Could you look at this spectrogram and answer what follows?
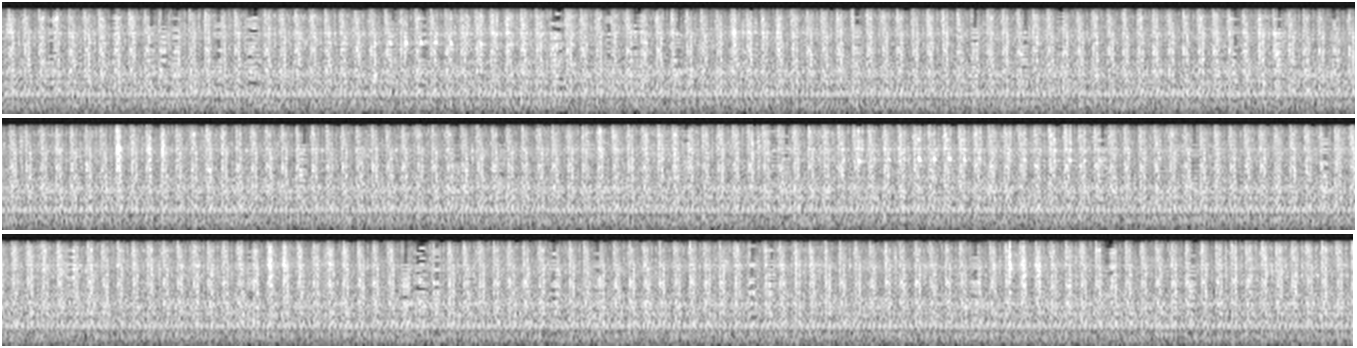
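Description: Steady mechanical whirring with hiss and a constant mid-pitched hum, with a few faint clicks.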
